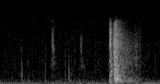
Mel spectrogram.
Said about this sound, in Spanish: Isabel cierra la puerta, se gira y abraza a Manolo.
